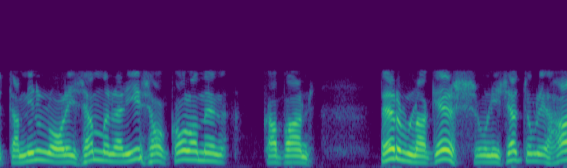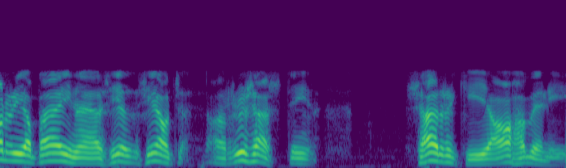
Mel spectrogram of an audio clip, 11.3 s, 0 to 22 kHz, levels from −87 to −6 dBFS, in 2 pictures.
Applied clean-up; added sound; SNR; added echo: none; none; none; none.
